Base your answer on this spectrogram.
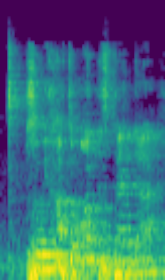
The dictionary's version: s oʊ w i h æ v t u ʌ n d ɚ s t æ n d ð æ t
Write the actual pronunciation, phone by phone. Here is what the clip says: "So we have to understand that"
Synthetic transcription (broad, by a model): s oʊ w i h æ f t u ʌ n d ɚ s t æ n d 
